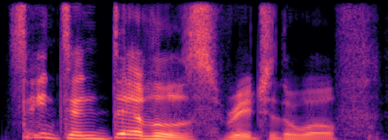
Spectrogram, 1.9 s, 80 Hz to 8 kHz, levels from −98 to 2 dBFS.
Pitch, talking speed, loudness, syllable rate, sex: 145 Hz, 185 wpm, -20 LUFS, 3.8 syllables/s, male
